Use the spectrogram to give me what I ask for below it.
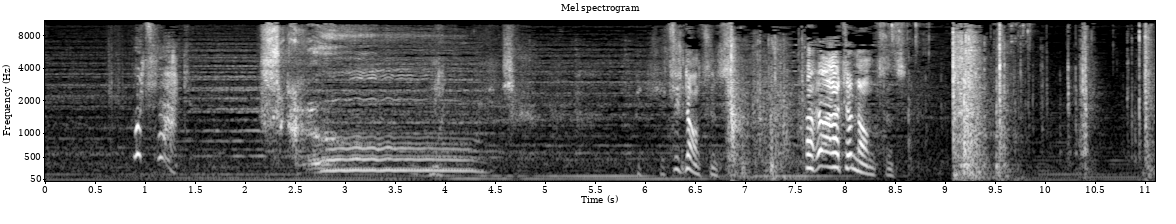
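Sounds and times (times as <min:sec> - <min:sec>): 
speech: 0:01.1 - 0:01.6, 0:02.2 - 0:03.2, 0:06.2 - 0:08.8
door shutting with a heavy thud: 0:06.8 - 0:07.6, 0:09.0 - 0:09.9
metallic clicks of a lock being turned: 0:08.6 - 0:11.0.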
